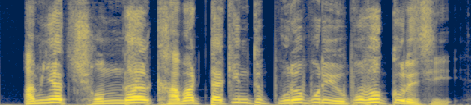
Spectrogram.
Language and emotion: Bengali, happy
